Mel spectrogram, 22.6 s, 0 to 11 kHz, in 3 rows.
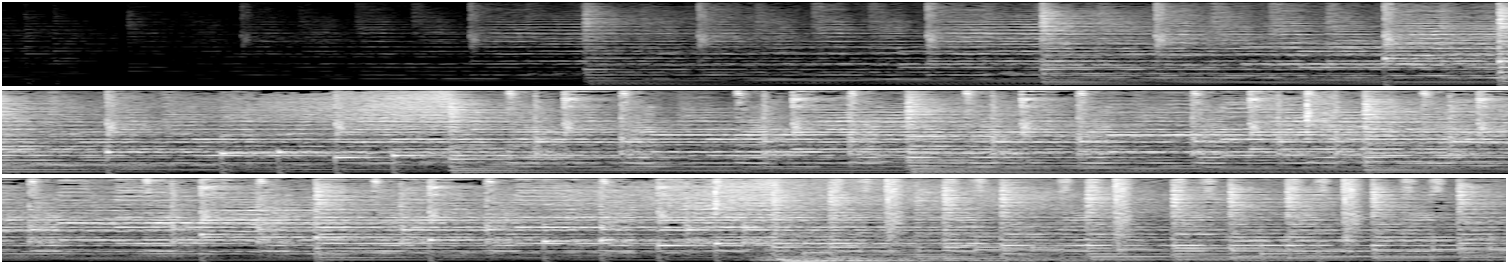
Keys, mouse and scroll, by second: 0.6 alt+scroll up 1, 0.8-1.3 click, 1.4 alt+scroll down 1, 1.7 space, 1.8 drag, 3.0-3.4 alt+scroll down 2, 3.4 space, 3.6-4.1 click, 4.2-4.8 scroll up 2, 5.1-5.9 click, 6.0 space, 6.0 click, 6.2 space, 6.3-6.8 click, 7.2 alt+scroll up 1, 7.4-7.8 click, 7.8-9.9 typing, 7.9 click, 8.2-8.5 click, 8.6 click, 8.8-9.5 click, 9.6 click, 9.9 drag, 12.0 space, 12.1 click, 12.2 space, 12.5-12.8 click, 13.2 space, 13.2 click, 13.8-15.1 drag, 15.1 space, 15.2 click, 15.4 space, 15.4 click, 16.4 space, 16.5 click, 19.3-19.8 alt+scroll down 2, 20.4 space, 20.6 click, 21.1-22.0 alt+scroll down 4, 22.0-22.5 drag.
